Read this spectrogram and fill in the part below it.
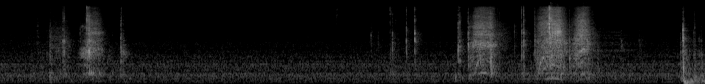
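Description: A hand drill bores a rivet hole in a TIE pilot helmet, a few short whirring bursts spread over several seconds, with scattered clicks and handling noise between them in a quiet room.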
